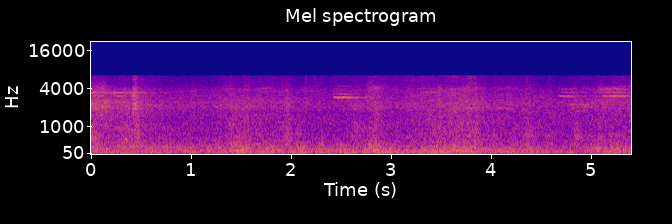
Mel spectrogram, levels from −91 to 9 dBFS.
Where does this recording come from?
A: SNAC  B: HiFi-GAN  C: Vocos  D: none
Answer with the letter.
D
